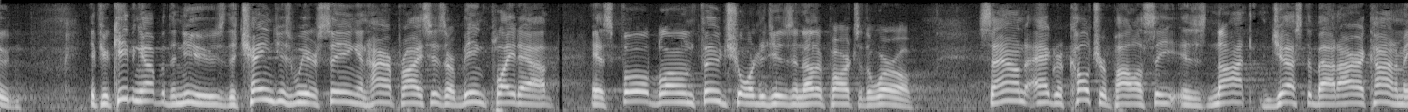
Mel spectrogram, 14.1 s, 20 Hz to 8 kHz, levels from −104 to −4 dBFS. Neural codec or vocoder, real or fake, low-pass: none; real; 7.2 kHz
